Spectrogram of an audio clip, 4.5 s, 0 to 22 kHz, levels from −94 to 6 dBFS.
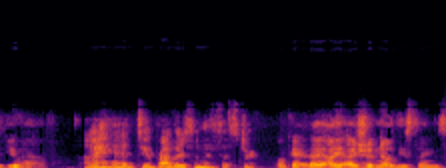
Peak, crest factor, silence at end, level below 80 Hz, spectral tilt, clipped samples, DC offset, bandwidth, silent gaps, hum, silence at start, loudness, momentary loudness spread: -8 dBFS; 16 dB; 0 s; -70 dBFS; -5 dB/octave; under 0.1%; under 0.1%; 8.2 kHz; none; none; 0 s; -22 LUFS; 16 LU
